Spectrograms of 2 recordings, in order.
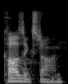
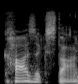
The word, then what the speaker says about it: Kazakhstan: here is from russia yeah how do you pronounce it kazakhstan kazakhstan yeah so i was original i was born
